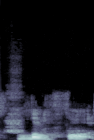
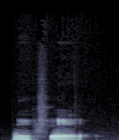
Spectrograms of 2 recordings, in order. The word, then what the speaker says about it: L'Enfant: Okay, so it's L'Enfant. So it's L apostrophe E N F A N T. So the baby in French, in La Francais. L'Enfant poster. – L'Enfant.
